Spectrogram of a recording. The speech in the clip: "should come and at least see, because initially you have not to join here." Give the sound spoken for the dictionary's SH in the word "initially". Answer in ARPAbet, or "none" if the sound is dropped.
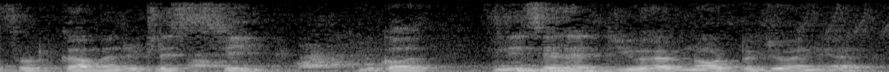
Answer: S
